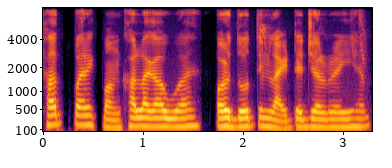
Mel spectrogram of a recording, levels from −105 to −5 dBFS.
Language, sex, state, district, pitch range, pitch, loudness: Hindi, male, Jharkhand, Palamu, 145-160 Hz, 155 Hz, -17 LUFS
